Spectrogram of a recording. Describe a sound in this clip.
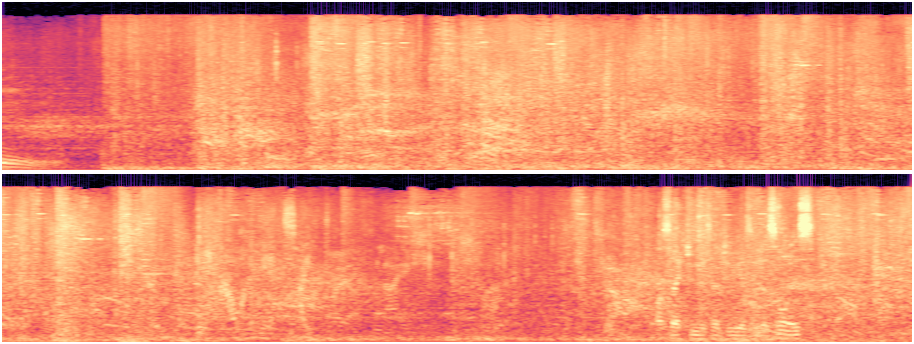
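Spells, blows and explosions clash loudly and constantly in a fierce battle.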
